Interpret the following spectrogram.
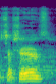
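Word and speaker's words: Chachere's: Tony Chachers, however you pronounce that.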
